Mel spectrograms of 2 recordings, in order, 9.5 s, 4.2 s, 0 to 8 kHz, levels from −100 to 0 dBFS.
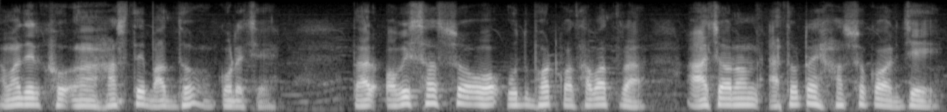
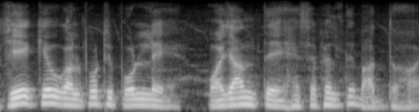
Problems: constant background noise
